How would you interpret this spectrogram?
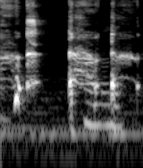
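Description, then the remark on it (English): A voice imitates coughing: a quick pair of raspy coughs, then two more harsh, breathy bursts spaced about half a second apart, fairly loud with no other talk. “As you watch all of the individuals, the prisoners, their skin begins to spot little black mold spots along their skin, and they begin to cough.”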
